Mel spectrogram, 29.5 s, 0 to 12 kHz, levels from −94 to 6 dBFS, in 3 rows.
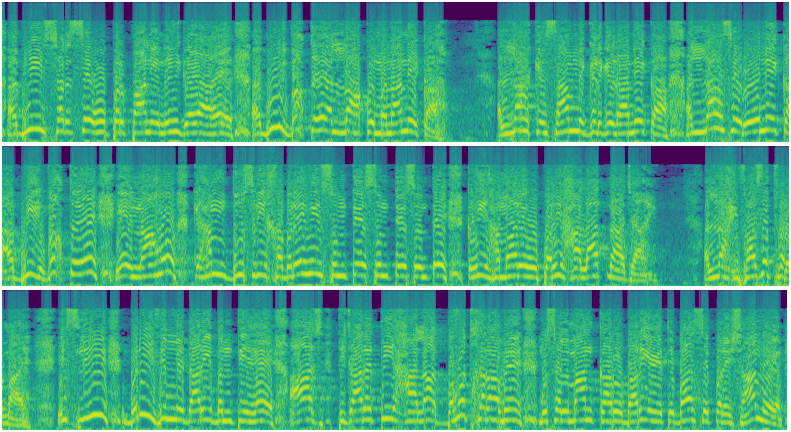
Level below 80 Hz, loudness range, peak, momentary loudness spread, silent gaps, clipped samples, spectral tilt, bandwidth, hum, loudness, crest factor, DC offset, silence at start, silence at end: -26 dBFS; 1 LU; 0 dBFS; 3 LU; none; 10%; -3 dB/octave; 12 kHz; none; -3 LUFS; 4 dB; 5%; 0 s; 0 s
